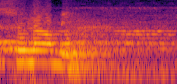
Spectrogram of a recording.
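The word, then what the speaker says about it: tsunami: है जैसे एक अंग्रेजी शब्द है सुनामी तो बोलते हैं सुनामी लिखते क्या है टी एस यू एन ए एम आई तो बोलना चाहिए टी सुनामी टी सुनामी टी सुनामी टी सुनामी कहते टी साइलेंट है तो क्यों लगा दिया हटा दो व अगर साइलेंट अंग्रेजी का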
